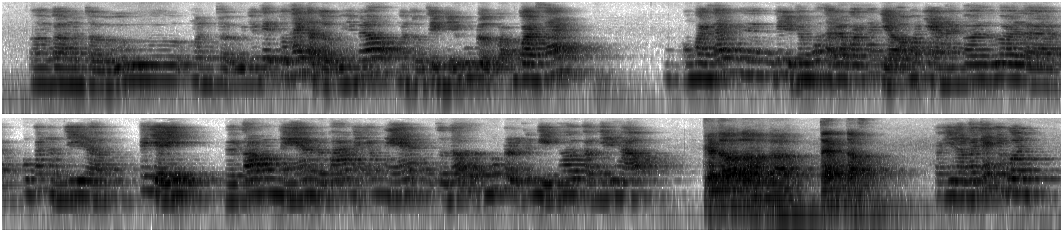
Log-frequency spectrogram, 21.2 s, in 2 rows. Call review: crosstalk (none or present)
none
